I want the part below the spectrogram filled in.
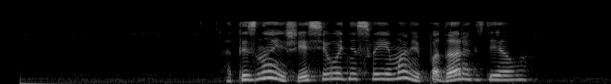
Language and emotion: Russian, positive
